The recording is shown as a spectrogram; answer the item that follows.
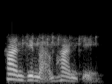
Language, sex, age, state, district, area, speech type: Punjabi, female, 30-45, Punjab, Bathinda, urban, conversation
